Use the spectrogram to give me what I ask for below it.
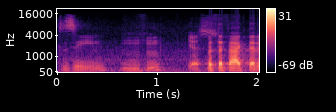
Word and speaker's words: zine: a podcast that the meltdown produces called it's pronounced zine mm-hmm but the fact that it's called that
